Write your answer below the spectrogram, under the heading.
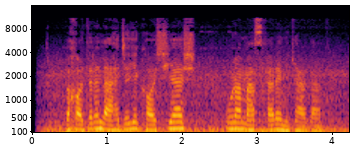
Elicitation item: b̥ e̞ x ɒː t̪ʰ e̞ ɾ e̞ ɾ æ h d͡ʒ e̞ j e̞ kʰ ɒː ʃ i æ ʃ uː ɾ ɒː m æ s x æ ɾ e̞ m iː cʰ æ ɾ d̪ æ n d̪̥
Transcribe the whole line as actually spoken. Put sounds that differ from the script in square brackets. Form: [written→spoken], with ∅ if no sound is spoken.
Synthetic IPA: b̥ e̞ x ɒː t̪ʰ e̞ ɾ e̞ [ɾ→l] æ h d͡ʒ e̞ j e̞ kʰ ɒː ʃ i æ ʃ uː ɾ ɒː m æ s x æ ɾ e̞ m iː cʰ æ ɾ d̪ æ n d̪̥

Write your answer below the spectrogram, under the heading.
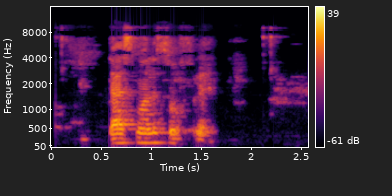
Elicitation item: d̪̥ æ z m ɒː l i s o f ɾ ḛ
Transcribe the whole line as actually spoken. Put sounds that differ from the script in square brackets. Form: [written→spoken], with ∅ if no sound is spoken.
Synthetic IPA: d̪̥ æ [z→s] m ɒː l [i→e] s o f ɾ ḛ

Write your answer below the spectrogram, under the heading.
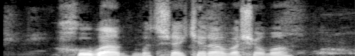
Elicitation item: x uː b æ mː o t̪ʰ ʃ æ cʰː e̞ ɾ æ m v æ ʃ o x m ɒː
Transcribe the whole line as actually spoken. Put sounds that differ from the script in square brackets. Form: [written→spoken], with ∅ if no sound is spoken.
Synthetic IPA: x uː b æ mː o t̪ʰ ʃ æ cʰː e̞ ɾ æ m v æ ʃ o [x→∅] m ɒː

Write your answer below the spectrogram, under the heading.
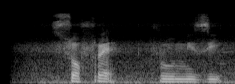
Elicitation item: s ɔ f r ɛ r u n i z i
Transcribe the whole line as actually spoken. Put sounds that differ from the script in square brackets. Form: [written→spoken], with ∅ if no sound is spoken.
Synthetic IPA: s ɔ f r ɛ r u [n→m] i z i

